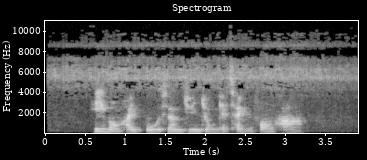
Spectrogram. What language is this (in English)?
Cantonese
